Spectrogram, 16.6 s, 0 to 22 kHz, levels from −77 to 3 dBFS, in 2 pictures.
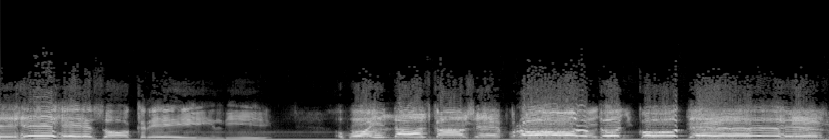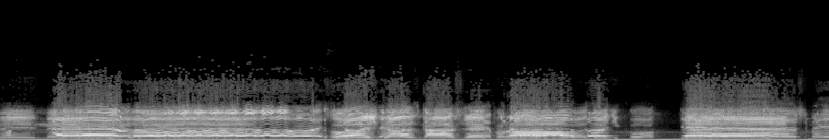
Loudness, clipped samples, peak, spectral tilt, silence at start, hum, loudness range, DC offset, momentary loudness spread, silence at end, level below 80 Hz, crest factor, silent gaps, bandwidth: -13 LUFS; under 0.1%; 0 dBFS; -2.5 dB/octave; 0 s; none; 5 LU; under 0.1%; 13 LU; 0 s; -26 dBFS; 14 dB; none; 12 kHz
